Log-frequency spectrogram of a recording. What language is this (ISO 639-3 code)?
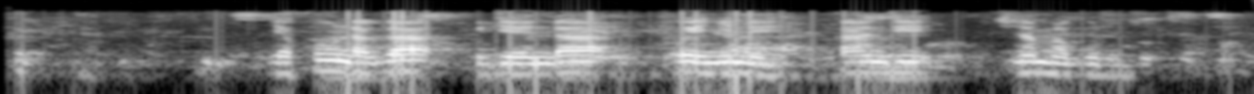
kin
